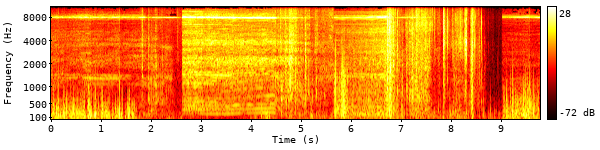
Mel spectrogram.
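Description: Foam RC plane in flight and crashing: wind rush and an electric motor whine that falls in pitch, then several sharp knocks and cracks as the plane hits the ground.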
